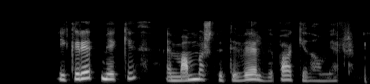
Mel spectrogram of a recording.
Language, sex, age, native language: Icelandic, female, 40-49, Icelandic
